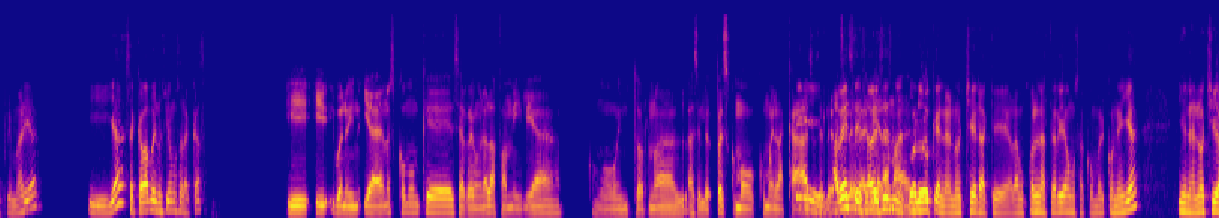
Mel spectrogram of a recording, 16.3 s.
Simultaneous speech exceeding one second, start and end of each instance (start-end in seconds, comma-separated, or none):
10.6-12.3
